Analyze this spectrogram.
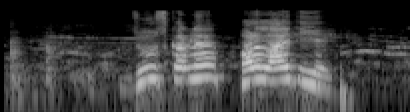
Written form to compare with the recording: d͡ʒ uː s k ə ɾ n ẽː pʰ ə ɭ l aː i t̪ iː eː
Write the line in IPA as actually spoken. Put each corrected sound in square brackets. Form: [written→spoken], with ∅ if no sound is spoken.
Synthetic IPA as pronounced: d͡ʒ uː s k ə ɾ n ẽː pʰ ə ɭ l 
